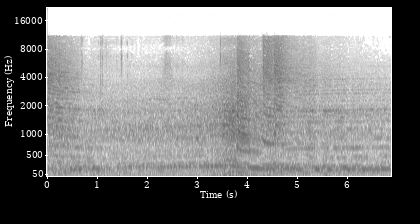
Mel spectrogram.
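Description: Gr.4 race car engines in a sim racing game on the BMB infield circuit, a steady dense drone of a pack of cars with a rising, revving pass midway, continuous and fairly loud throughout.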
